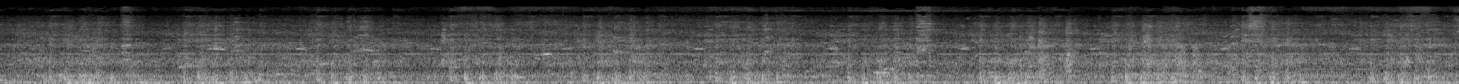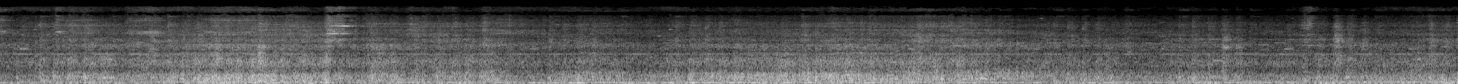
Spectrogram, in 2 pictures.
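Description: Coal train's loaded open-top gondola cars rolling past on steel wheels: a steady rumble with clickety-clack over the rail joints and a thin, high wheel squeal running underneath.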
